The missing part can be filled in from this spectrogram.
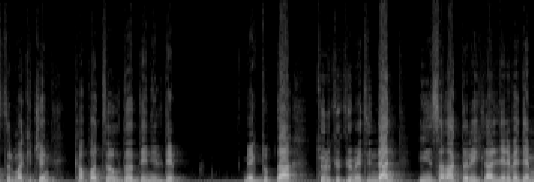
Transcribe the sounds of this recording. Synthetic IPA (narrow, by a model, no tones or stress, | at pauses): t̪ʰɯɾmakit͡ʃʰinkʰapat̪ʰɯlˠd̪ɯd̪e̞nilʲd̪ɪ | mɛc̚t̪ʰup̚t̪ʰat̪ʰyɾchycyːme̞t̪ʰind̪æninsanaklˠaɾɯiçlʲalʲːe̞ɾivɛd̪e̞m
